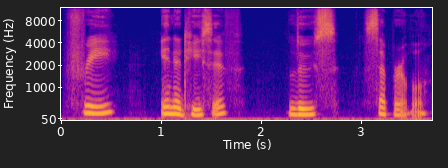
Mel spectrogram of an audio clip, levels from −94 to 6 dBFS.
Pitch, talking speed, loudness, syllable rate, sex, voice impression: 195 Hz, 65 wpm, -17 LUFS, 4.9 syllables/s, female, feminine, adult-like, slightly relaxed, powerful, slightly dark, clear, slightly halting, intellectual, calm, slightly friendly, elegant, lively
